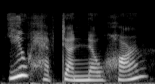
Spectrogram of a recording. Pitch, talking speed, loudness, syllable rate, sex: 260 Hz, 190 wpm, -17 LUFS, 3.8 syllables/s, female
